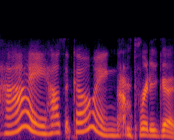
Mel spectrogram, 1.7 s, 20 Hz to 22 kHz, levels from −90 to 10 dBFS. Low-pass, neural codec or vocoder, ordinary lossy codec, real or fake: 7.2 kHz; none; Opus, 24 kbps; real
